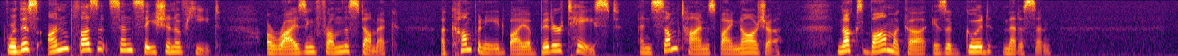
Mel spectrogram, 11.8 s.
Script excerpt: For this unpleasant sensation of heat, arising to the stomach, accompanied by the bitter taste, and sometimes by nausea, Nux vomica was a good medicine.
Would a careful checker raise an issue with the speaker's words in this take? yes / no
yes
